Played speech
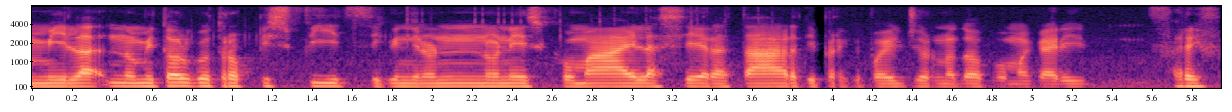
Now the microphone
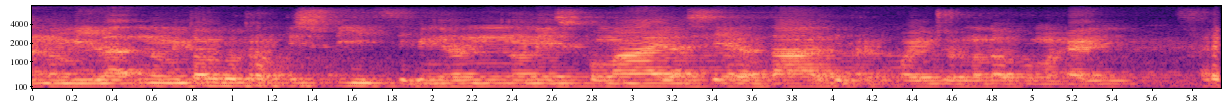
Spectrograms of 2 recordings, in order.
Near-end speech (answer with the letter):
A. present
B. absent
B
